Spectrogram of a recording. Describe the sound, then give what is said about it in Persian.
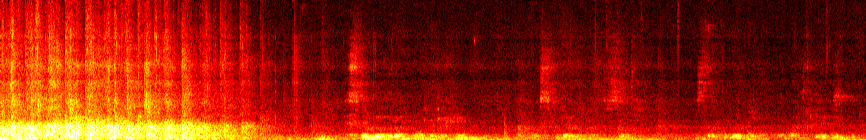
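An audience claps loudly in a dense, steady burst for about three seconds to welcome the coming speakers, the applause thinning out as a single voice begins speaking over the last scattered claps. “من خواهش می‌کنم یک بار جانانه تشویقشون بکنید تا به استقبال صحبت باشید.”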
